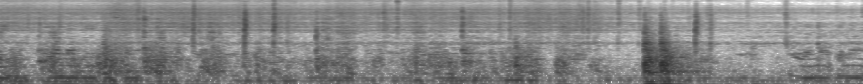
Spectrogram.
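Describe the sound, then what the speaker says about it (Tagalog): Meat going into a pan with a little cooking oil for chicken pininyahang manok sa gata, sizzling and crackling up close while a utensil stirs and scrapes in irregular bursts, with a brief louder clatter near the end. "Konti lang talaga ang nilagay ng mantika. Pag nag-saute o nag-igisa."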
